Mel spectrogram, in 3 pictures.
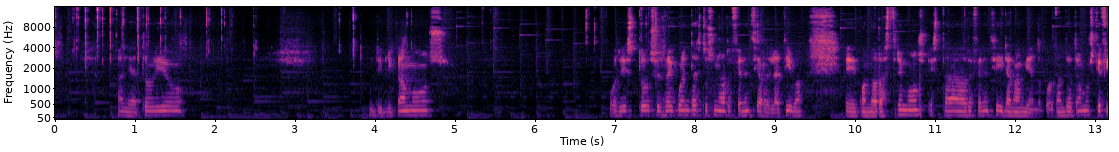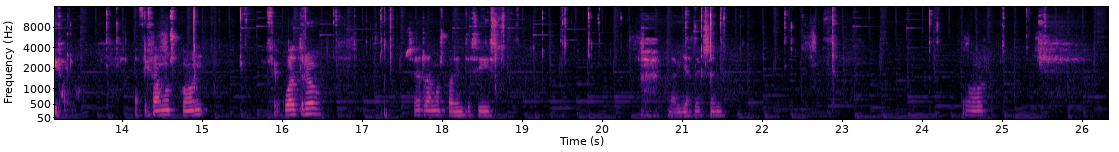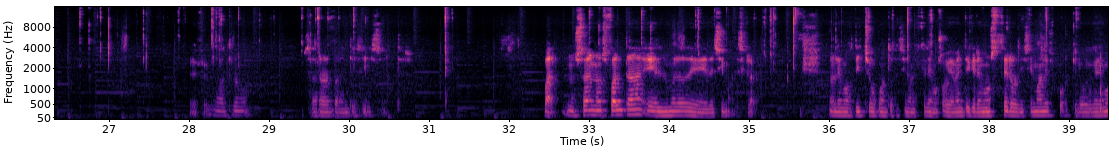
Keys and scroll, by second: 0.4 shift+a, 3.3 shift+Right, 3.5 shift++, 17.2 shift+9, 19.8 super+z, 21.4 super+z, 29.1 shift+Right, 29.4 shift+9, 30.1 shift+Return, 35.0 shift+Left, 35.2 shift+,, 35.5 shift+space.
